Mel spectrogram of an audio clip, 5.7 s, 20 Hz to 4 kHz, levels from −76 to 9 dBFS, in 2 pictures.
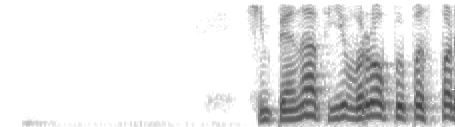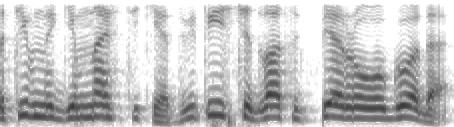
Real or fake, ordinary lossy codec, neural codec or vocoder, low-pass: fake; none; vocoder, 44.1 kHz, 128 mel bands every 256 samples, BigVGAN v2; 3.6 kHz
